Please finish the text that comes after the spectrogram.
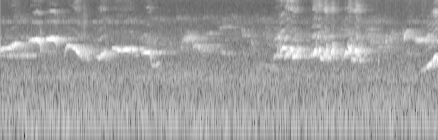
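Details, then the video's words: White-rumped shama singing rich, clear whistled phrases that slur up and down, with a brighter burst of warbled notes midway and a rising note at the end; faint background hiss. "White-Rumped Shama Bird Song"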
